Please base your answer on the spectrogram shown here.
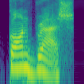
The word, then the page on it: cornbrash: Indian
